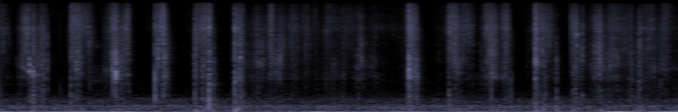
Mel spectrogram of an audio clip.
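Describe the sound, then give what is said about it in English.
A deck of oracle cards taken from its box and shuffled for an oracle draw, with a continuous papery riffling broken by sharp bursts of card slaps, steady and moderately loud with no talking. “So let me just get them out of the box. And I'm going to do a shuffle.”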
